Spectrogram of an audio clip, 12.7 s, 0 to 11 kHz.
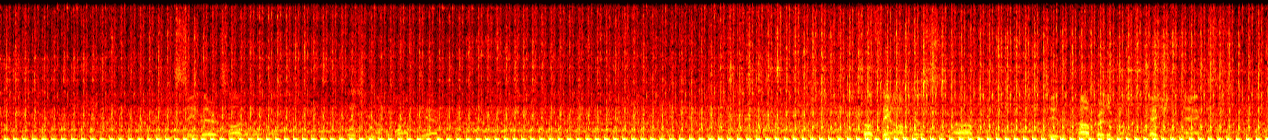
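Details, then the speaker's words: Honda XBR 500 after the valve clearance reset (intake .10 to .15 mm, exhaust .12 to .19 mm), idle lowered from 2000 to 1300 rpm with no stalling: sharp, even ticking three to four per second; exhaust clearance too loose. "so standard was 19 for the exhaust no stad was 12 for the exhaust and i've now got switched to 19 which seems too noisy so i'm going to switch back to 15"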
